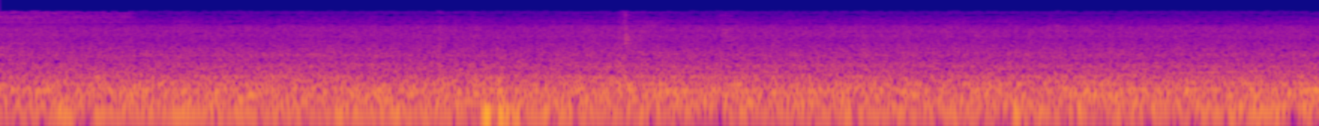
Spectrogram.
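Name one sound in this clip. A subway train rumbles steadily along the track.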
